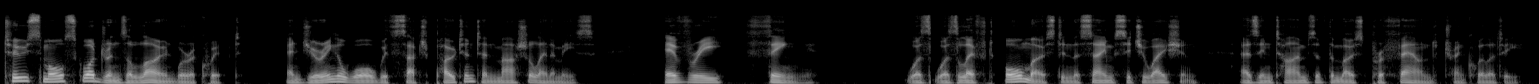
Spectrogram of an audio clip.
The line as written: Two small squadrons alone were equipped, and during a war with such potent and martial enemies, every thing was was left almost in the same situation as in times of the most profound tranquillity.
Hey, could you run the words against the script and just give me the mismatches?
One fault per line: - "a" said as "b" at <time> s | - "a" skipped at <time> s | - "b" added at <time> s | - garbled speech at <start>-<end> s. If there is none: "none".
none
